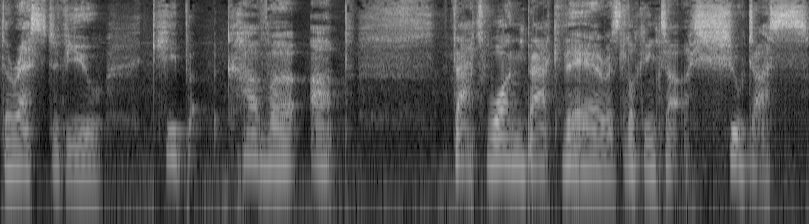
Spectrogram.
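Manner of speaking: thin wisp of an airy voice. The narrator voices an acolyte speaking to the rest of the party, wispy voice. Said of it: "kind of in a in a wispy voice".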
